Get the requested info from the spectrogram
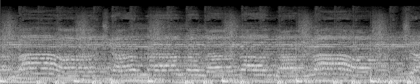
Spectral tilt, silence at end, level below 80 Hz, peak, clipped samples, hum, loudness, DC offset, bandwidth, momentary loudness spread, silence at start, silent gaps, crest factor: -5.5 dB/octave; 0 s; -22 dBFS; 0 dBFS; under 0.1%; none; -10 LUFS; 0.5%; 16.5 kHz; 1 LU; 0 s; none; 10 dB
